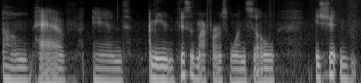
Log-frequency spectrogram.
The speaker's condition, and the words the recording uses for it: Cleft palate. Sounds like my voice seems a little raspy.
